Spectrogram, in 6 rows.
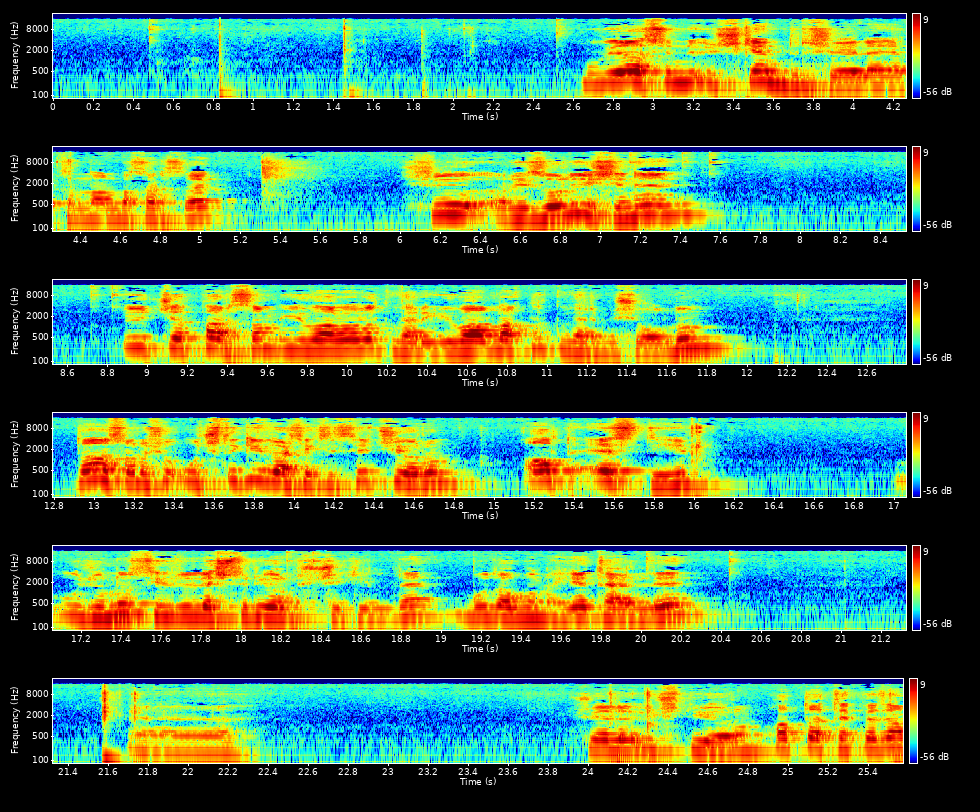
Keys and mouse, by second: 2.5 middle click, 2.6 middle click, 8.0-14.6 drag, 16.6 alt+s, 22.5 KP_1, 25.1 KP_3.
